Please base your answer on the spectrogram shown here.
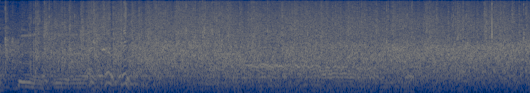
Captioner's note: applause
